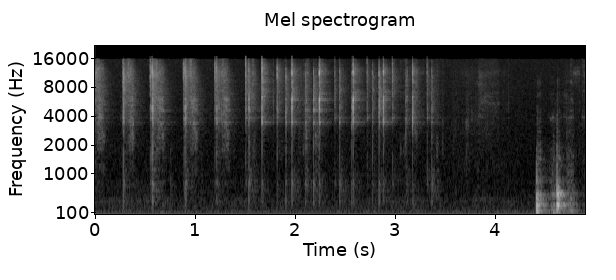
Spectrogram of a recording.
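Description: A small solid light-wood cube tealight holder is held in both hands while long nails rapidly tap and scratch its grooved wooden faces. The result is a fast string of sharp, bright clicks and scratchy rasps over about three and a half seconds. After a brief pause, two louder, fuller knocks follow at the end.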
